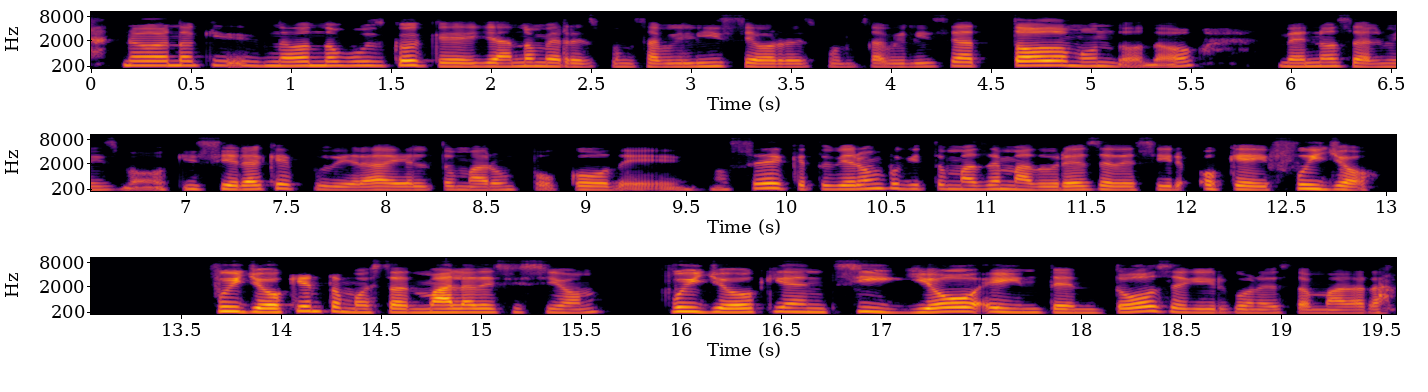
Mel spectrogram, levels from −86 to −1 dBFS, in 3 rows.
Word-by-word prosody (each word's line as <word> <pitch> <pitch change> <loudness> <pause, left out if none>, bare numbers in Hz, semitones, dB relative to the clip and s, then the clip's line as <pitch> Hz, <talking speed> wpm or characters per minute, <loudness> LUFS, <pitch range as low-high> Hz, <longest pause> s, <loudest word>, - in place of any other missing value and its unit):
No 250 0 +2
no 250 0 -1
qui 255 -1 -9
no, 235 0 +1
no 240 0 0
busco 245 +2 0
que 195 -3 -2
ya 195 -1 +1
no 215 +2 -2
me 205 -1 0
responsabilice, 190 +2 -5
o 180 - 0
responsabilice 180 +3 -8
a 220 -1 +2
todo 255 +1 +6
mundo, 225 -2 -6
¿no? 260 -4 -5 0.4
Menos 210 +1 -3
a 200 - +1
él - - -8
mismo. 185 +1 -12
Quisiera, 215 -1 0
que 245 +2 -3
pudiera 185 -5 -2
él 180 0 -3
tomar 180 -2 -5
un 190 +1 -10
poco 190 -2 -5
de, - - -9
no 205 - -15
sé, 265 +6 +1
que 220 - -7
tuviera 215 +1 -1
un 255 - -3
poquito 230 -3 -7
más 210 -1 -2
de 225 - -3
madurez, 190 -1 -1
de 200 -1 0
decir: 185 +2 -5
"Okey, 205 -4 +1
fui 235 +4 +2
yo 195 -4 -1 0.7
fui 265 -2 +7
yo 215 -2 +7
quien 265 +3 +3
tomó 225 -5 0
esta 200 0 +1
mala 205 +1 +6
decisión, 205 0 -4 0.3
fui 250 0 +5
yo 215 -1 +4
quien 225 -1 -1
siguió 230 +1 +4
e 230 - +3
intentó 200 +3 +1
seguir 195 -5 -3
con 190 -1 -6
esta 180 +1 -6
mala, 175 0 -4
210 Hz, 185 wpm, -24 LUFS, 190-230 Hz, 0.7 s, fui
